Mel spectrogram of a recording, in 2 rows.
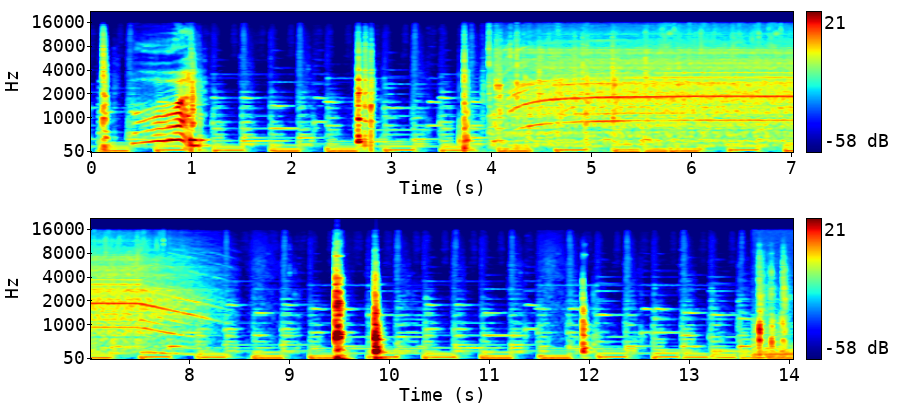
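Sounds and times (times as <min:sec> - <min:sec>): background music with steady beat: 0:00.0 - 0:05.5, 0:07.4 - 0:14.0
electric blender motor whining: 0:04.0 - 0:08.4.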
